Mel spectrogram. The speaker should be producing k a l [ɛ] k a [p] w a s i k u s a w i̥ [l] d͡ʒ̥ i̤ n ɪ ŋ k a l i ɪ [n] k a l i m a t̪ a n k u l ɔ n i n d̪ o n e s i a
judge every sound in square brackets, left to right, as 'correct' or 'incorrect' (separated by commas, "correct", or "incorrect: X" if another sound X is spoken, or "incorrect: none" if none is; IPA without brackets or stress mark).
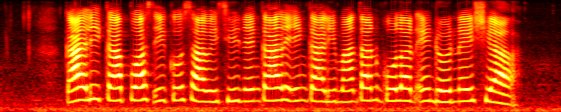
incorrect: i, correct, incorrect: none, incorrect: ŋ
